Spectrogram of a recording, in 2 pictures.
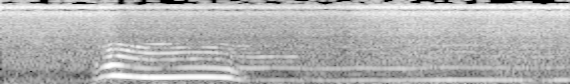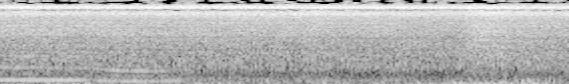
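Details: Giant Alaskan Malamute Tonka, unhappy and crying like a baby, lets out one loud whine that breaks off and continues as a long, quieter, lower-pitched moan before fading into silence.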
